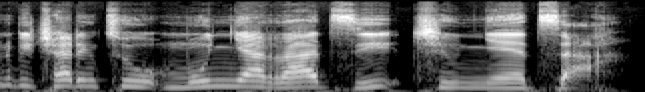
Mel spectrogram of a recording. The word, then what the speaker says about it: Chanetsa: So today we're going to be chatting to Munya Chanetsa. Chanetsa. No, it's Chanetsa. Chanetsa. Hey, I keep getting it wrong.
